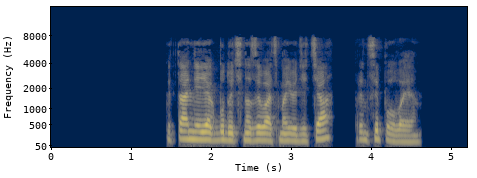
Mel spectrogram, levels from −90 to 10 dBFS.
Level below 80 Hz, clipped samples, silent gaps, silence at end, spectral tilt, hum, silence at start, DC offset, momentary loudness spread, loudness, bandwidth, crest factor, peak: -60 dBFS; under 0.1%; 3.55-3.80 s; 0.55 s; -6 dB/octave; none; 1.45 s; under 0.1%; 16 LU; -20 LUFS; 8.2 kHz; 18 dB; -2 dBFS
